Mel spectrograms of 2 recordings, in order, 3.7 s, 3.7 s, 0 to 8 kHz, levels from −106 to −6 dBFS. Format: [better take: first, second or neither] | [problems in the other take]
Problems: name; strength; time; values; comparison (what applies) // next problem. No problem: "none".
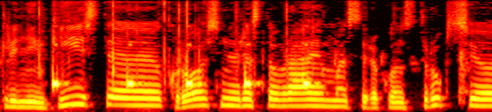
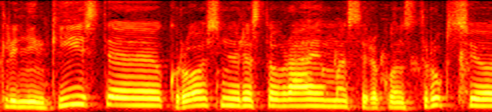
second | noise reduction (classical method spectral subtraction)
